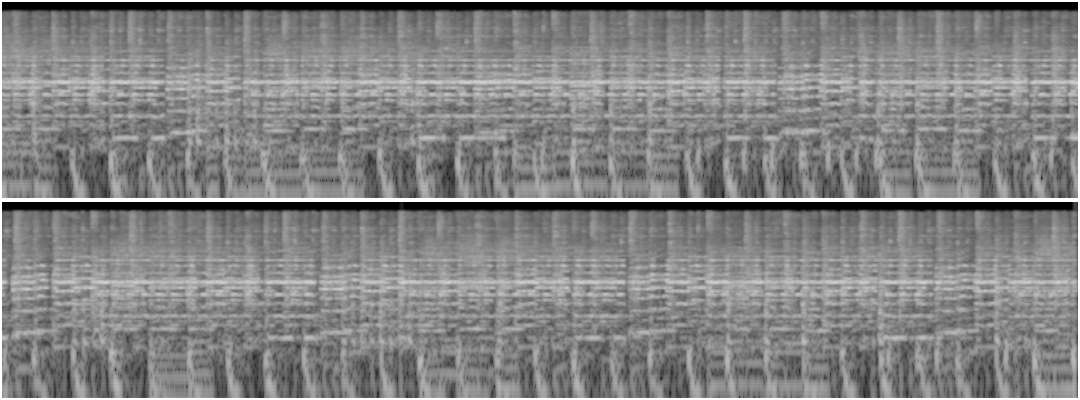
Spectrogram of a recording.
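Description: Organ playing fast, upbeat praise music with a dense, pulsing low end.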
